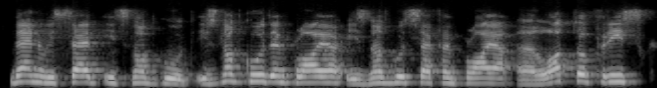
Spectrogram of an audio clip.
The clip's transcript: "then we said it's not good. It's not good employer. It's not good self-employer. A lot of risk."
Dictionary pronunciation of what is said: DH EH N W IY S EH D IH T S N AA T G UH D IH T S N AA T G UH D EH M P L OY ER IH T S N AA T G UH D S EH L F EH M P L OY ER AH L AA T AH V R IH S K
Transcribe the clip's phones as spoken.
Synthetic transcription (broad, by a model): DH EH N W IY S EH D IH T S N AA T G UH D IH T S N AA T G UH D EH M P L OY ER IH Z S N AA T G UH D S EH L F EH M P L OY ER AH L AA T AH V R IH S K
